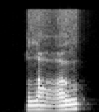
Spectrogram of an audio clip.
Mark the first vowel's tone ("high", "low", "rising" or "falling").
rising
